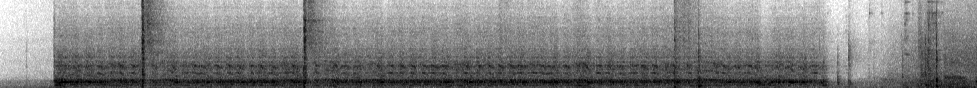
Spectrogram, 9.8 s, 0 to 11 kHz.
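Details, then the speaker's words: 1969 Dodge Coronet 340 V8 cranking. The cranking is long and uneven with sharp pops back through the carburetor, and it never runs. The cause is suspected, not confirmed: ignition about 180° out or the firing order wrong. Backfire through the carburetor while cranking. "Well, we definitely got spark popping out of the carburetor left and right. That tells me I think it's about 180 out or the firing orders jacked in it."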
